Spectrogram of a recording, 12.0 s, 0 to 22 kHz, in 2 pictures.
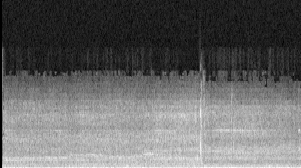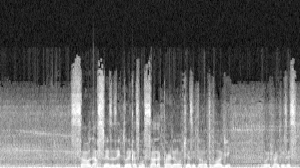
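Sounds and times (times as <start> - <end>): wind and road noise: 0.0 - 12.0.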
